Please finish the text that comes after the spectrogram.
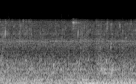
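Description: Water pours steadily from a bucket in Minecraft in a brief, continuous rush with no pauses or voices.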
